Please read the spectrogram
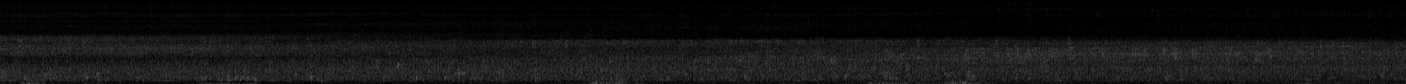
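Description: Jemez River running shallow over rocks: a steady rush of flowing water.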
